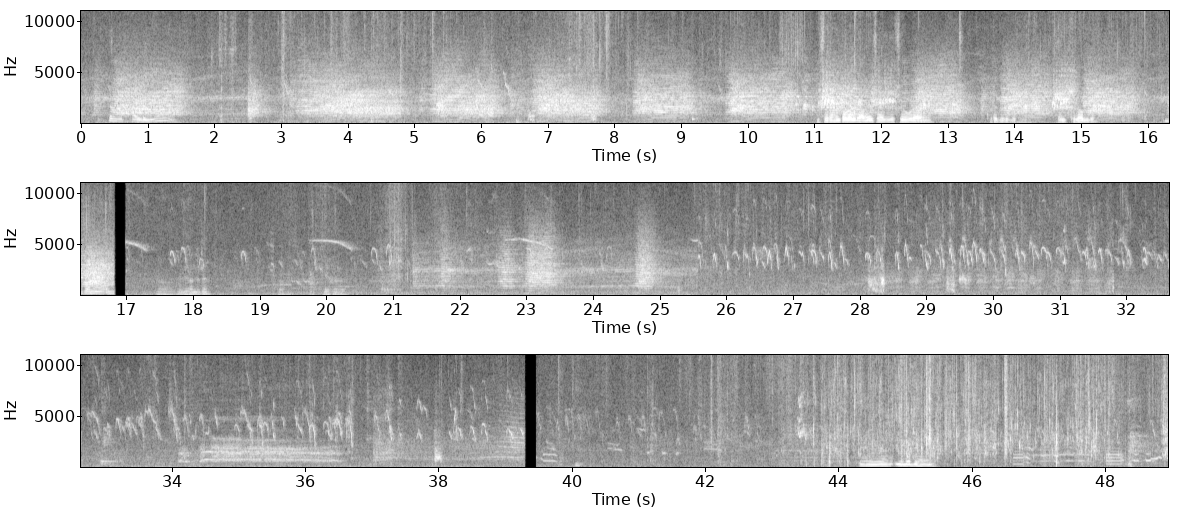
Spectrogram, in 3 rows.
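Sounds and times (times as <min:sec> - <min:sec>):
hens clucking: 0:00.2 - 0:16.8, 0:26.8 - 0:32.0, 0:35.5 - 0:40.1, 0:43.4 - 0:48.9
small birds chirping rapidly: 0:00.3 - 0:23.4, 0:25.3 - 0:48.9.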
